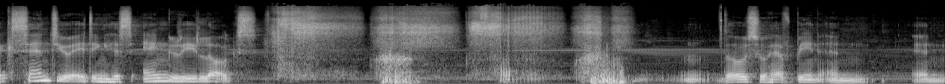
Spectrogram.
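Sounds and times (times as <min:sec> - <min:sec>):
speech: 0:00.0 - 0:03.1, 0:06.8 - 0:09.4
heavy angry snorting breath through nostrils: 0:02.7 - 0:06.4.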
